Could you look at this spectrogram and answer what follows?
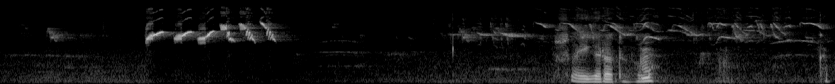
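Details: A double-collared seedeater, singing without a female present, gives bright, high whistled notes in quick repeated bursts, then a longer jumbled phrase. A brief rough noise and a man's voice show up faintly.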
